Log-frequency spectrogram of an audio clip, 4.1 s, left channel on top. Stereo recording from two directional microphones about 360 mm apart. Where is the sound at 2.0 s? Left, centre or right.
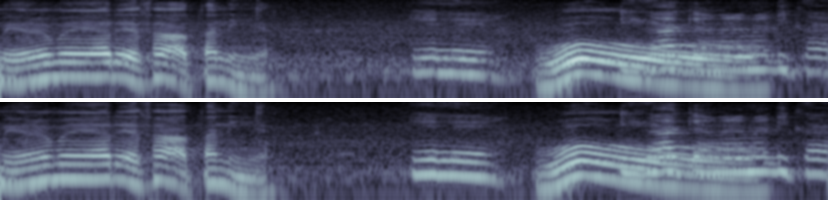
Right.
